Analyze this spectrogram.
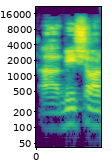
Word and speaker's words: Michonne: Michonne is how Kirkman pronounces it.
